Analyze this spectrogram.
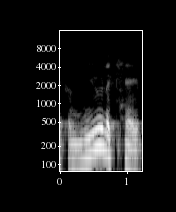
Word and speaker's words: communicate: So when you want to say communicate now, the stress is on mu.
